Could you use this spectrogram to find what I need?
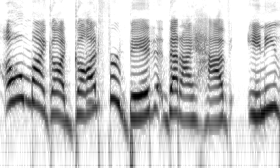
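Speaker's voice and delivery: loud, high exasperated outburst; heated. Real, not acted. Podcaster defending her league credibility, heated. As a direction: push it out in indignant sarcasm. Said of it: "You're starting to yell right now".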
